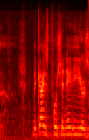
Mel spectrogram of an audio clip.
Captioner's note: Hitch chuckling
